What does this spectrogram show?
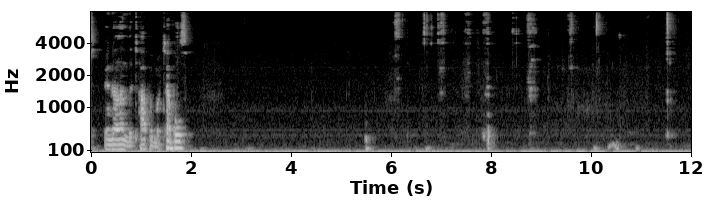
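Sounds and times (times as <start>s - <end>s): steady low hum: 0.0s - 12.0s
person chewing noodles: 6.0s - 11.9s.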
